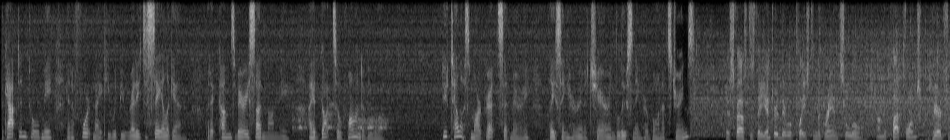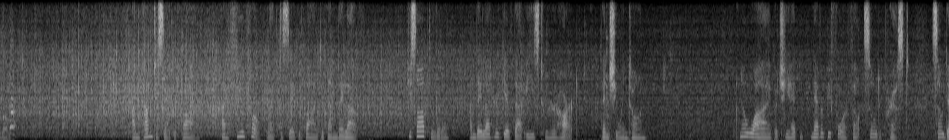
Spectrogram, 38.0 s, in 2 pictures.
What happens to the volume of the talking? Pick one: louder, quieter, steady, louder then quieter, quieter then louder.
steady.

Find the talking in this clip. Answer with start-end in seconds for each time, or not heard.
0.0-7.8, 8.8-19.2, 21.6-26.4, 27.1-31.9, 33.7-37.9.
